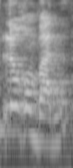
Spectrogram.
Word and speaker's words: Laurent Ban: Laurent Ban. Oui, absolument. Bien prononcé? Parfait, Ok.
